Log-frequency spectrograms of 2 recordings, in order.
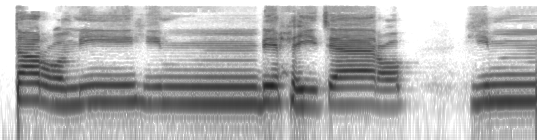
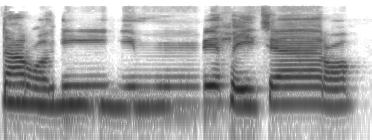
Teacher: তারমিহিম বিহিজারা, হিম, এভাবে কিন্তু আমি গুণনা করি নাই, আমি পাতলা করে গুণনা করছি। যদি কারো একটু সম্ভব হয় দুই ঠোঁটটা একটু ফাঁকা করে নিবেন।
